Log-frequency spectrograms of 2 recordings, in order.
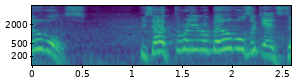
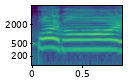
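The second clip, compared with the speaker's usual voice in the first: loud taunting bye-bye; mocking farewell; 6 semitones higher, 7 dB louder than usual. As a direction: wave them off with glee. Mocking a removed player.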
